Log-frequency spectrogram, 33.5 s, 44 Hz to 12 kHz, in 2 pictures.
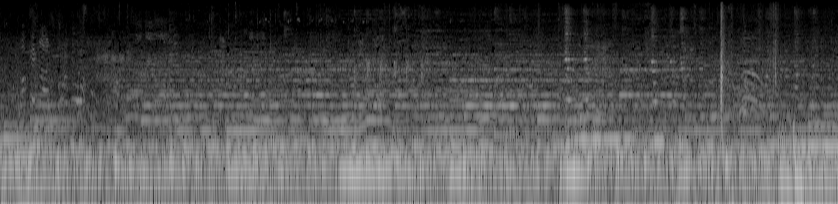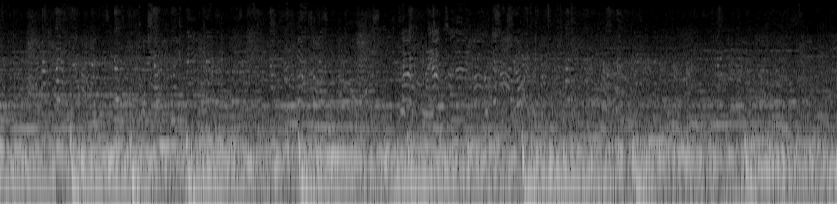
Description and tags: South American musicians playing at The Mound, Edinburgh. Soundman OKM > Sony MD > iRiver H120
field-recording, ambiance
